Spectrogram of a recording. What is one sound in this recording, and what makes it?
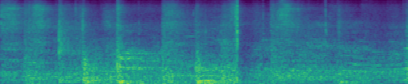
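Boxing gloves thud as punches land in quick bursts.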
